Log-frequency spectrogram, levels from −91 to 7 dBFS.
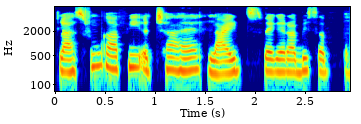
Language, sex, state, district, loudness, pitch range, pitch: Hindi, female, Uttar Pradesh, Deoria, -16 LUFS, 205-235 Hz, 215 Hz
